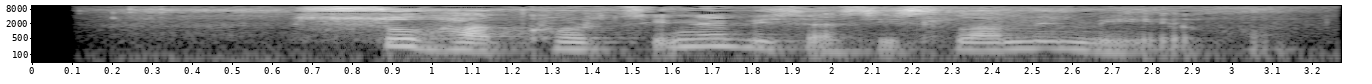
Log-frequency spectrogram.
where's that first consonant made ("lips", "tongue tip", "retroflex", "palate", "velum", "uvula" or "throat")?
tongue tip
